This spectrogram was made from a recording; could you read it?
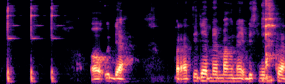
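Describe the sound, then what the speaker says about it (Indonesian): A drinking glass is tapped three times in quick succession, each tap a bright, ringing clink, followed by a few fainter clinks before a voice talks over the remaining moments. "Kak tolong dong sedikit aja ketukkan gelas,"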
